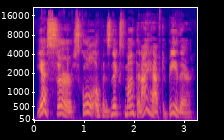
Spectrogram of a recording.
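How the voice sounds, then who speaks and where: A woman's voice: medium pitch, sing-song, unhurried, husky. A woman voicing a polite, proud and eager American boy in a storybook reading. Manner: respectful, earnest.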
